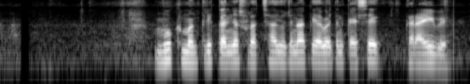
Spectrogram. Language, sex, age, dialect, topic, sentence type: Magahi, male, 60-100, Central/Standard, banking, question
